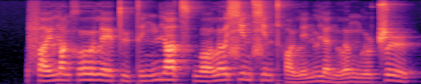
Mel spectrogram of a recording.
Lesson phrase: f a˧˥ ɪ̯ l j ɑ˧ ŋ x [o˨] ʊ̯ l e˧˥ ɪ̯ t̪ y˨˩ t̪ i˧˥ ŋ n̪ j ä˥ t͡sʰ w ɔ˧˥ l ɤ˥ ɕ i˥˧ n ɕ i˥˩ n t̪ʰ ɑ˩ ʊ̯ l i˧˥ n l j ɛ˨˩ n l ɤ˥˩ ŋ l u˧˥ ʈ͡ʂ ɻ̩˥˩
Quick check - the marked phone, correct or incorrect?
incorrect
